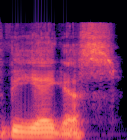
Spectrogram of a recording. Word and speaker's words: Villegas: If I were to guess how his name is pronounced, it's Villegas. Oh, Villegas? Okay. Yeah. It's a Y sound when you see two L's in Spanish, like tortilla.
